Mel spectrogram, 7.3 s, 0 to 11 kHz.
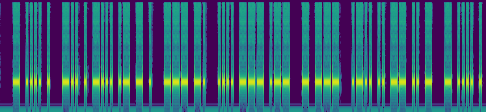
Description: Morse code, heard as a keyed tone, about 37 wpm, 800 Hz. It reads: THE DEBATE ON HOW TO LIMIT THE
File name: morse mp3 / ANGLAIS texte clair 2 vitesse 35 mots minute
